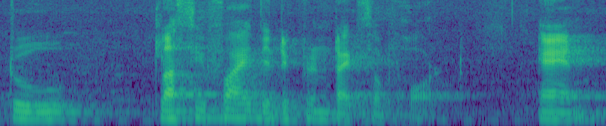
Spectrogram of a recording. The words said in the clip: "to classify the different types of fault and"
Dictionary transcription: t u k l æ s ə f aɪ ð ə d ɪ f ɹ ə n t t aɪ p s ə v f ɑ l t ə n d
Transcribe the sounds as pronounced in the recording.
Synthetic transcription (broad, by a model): t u k l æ s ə f aɪ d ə d ɪ f ɹ ə n t t aɪ p s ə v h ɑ t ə n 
